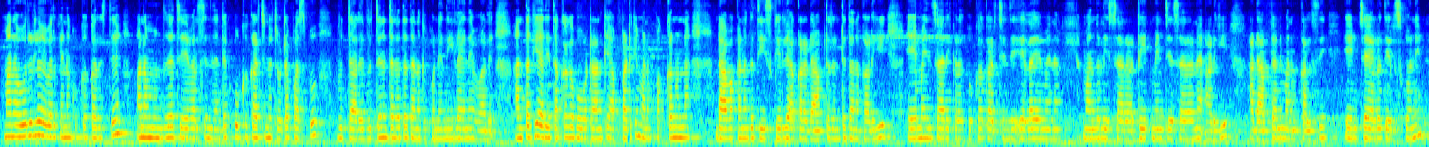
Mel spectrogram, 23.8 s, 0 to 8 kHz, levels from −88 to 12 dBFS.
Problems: constant background noise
